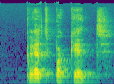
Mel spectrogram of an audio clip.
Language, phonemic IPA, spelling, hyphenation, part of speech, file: Dutch, /ˈprɛt.pɑˌkɛt/, pretpakket, pret‧pak‧ket, noun, Nl-pretpakket.ogg
- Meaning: any curriculum in secondary education with no or relatively mathematics and science subjects; currently the nickname of the cultuur en maatschappij curriculum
